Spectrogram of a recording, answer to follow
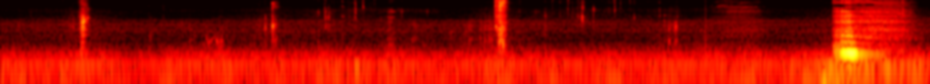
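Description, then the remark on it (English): Wet sucking and slurping mouth sounds, quiet: a few sparse smacking clicks spaced a second or more apart, then a louder, longer slurp near the end, over a low steady hum. “Wrapping around your head, sucking and slurping.”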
